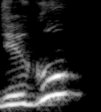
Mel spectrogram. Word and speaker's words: Dugle: Is it Dugle? You got it.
